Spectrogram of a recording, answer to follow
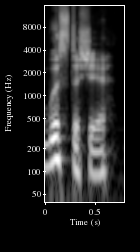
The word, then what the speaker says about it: Worcestershire: It's like Leicester and Worcester and Bicester. It's Worcestershire. Worcester. Worcester. Worcester. Or whatever. Worcester. You realise that we've just taken the piss out of the Worcestershire.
